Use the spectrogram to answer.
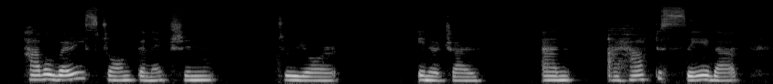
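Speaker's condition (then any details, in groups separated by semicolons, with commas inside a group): No condition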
